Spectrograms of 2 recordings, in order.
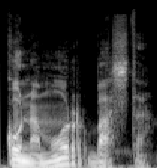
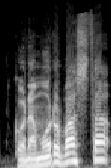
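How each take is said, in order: First: The voice falls at the end, like a statement. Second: The voice rises at the end, like a question. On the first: It asserts that love is enough. "como una afirmación" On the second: It asks whether love is enough. "como una pregunta"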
